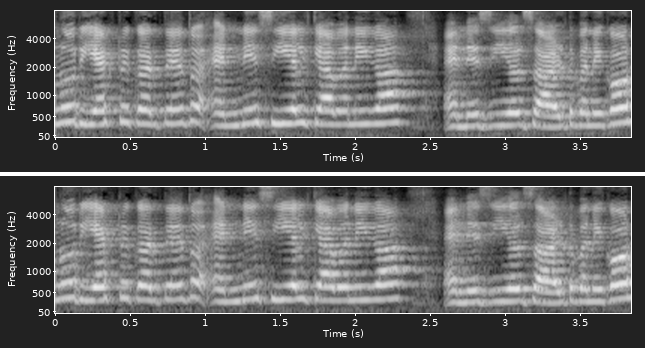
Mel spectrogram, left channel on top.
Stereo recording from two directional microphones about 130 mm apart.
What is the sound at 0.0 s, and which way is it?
A woman's voice, 15° left (ahead or behind).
